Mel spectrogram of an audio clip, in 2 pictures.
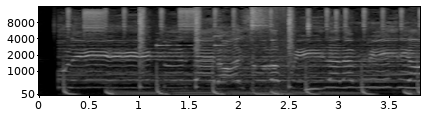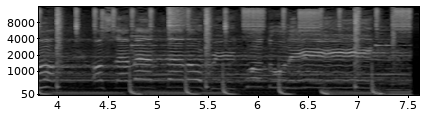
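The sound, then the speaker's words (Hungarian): A sung verse plays over a full band with thumping bass notes and a steady beat, the melody moving continuously and loudly from start to finish. “Ezt most meghallgatom még egyszer ezt az éneket, de szerintem ez jó.”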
